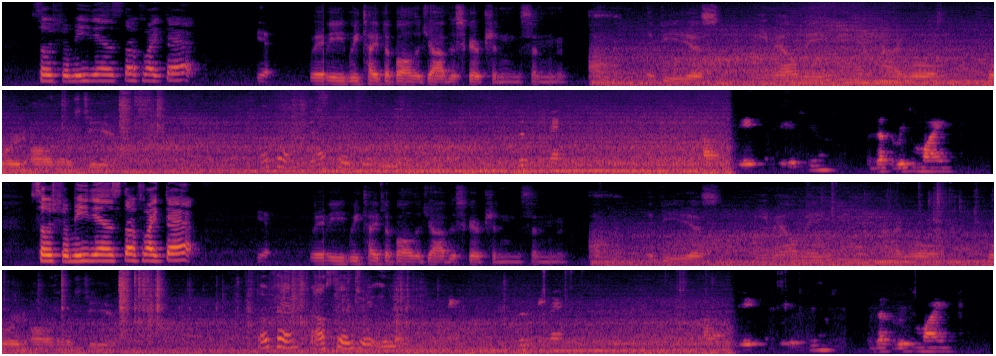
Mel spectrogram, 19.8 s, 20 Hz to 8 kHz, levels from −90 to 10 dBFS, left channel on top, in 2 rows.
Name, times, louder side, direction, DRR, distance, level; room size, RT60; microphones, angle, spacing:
voice 1, 0.3-1.9 12.5-14.0 14.4-14.5, right 7 dB, 60° right, 0.3 m, -30 dB
voice 2, 3.1-7.2 7.5-8.4 8.8-9.5 9.9-11.1, left 4 dB, 30° left, 0.4 m, -38 dB
sound 1, 5.9-17.2, left 4 dB, 70° left, 0.6 m, -37 dB
Crumpling crinkling, 7.8-10.7 11.1-15.2 15.6-15.7 16.2-17.1 17.7-17.9, right 7 dB, 45° right, 0.8 m, -46 dB
sound 2, 10.5-15.8, right 1 dB, 80° right, 1.3 m, -53 dB
voice 3, 15.0-15.5 16.8-17.4 17.7-18.2 18.6-19.4, left 2 dB, 90° left, 0.9 m, -36 dB
4.9 x 4.0 x 2.5 m
head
